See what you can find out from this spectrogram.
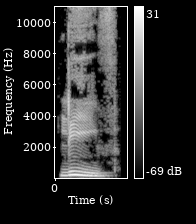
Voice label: "leave", British English

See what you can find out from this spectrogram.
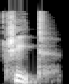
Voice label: "cheat", us english

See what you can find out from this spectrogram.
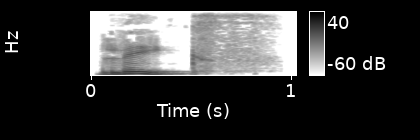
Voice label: "lakes", British English

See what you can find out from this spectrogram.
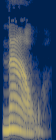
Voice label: "now", British English

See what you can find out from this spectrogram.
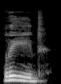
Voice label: "lead", us english

